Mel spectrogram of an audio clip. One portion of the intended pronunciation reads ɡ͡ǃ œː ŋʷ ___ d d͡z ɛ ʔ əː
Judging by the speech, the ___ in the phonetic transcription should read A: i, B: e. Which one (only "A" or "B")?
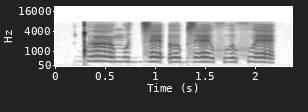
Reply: A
